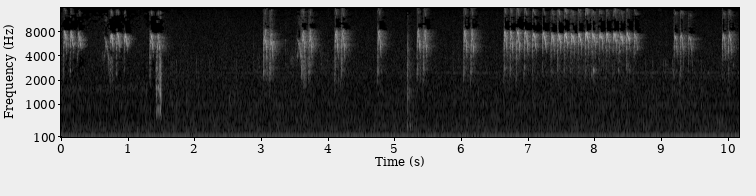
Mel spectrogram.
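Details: A white wagtail fledgling, two days before becoming independent, is fed by its parent until full, giving high, thin, sibilant begging calls in repeated bursts that at times become a continuous shrill trill, over a steady low hum.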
